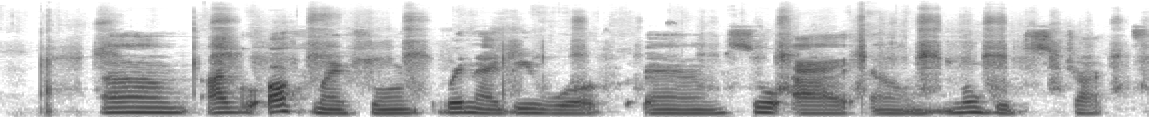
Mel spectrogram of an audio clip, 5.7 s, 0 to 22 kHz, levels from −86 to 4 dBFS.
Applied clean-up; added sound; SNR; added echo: none; Dog; 11 dB; none.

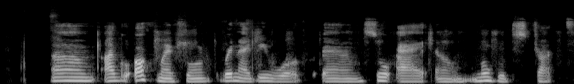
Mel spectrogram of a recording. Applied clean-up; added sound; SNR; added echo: neural mask model DeepFilterNet 3.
